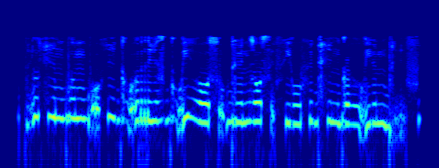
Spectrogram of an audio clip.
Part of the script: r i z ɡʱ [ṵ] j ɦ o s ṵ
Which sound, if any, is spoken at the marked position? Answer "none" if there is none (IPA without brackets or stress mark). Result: ṵ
